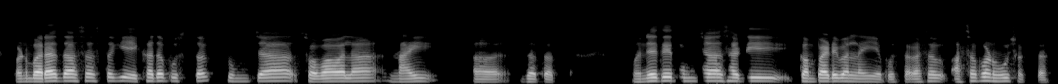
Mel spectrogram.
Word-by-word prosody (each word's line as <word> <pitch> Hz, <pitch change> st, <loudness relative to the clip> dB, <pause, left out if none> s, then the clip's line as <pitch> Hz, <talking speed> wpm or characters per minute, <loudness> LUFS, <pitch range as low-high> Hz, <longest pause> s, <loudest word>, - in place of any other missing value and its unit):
पण 135 Hz, +1 st, -4 dB
बऱ्याचदा 155 Hz, +3 st, +7 dB
असं 160 Hz, +1 st, -1 dB
असतं 165 Hz, +1 st, -4 dB
की 170 Hz, -, -1 dB
एखादं 160 Hz, +3 st, +1 dB
पुस्तक 160 Hz, +1 st, -4 dB, 0.2 s
तुमच्या 155 Hz, +3 st, 0 dB
स्वभावाला 145 Hz, +2 st, +3 dB, 0.3 s
नाही 140 Hz, +2 st, -3 dB, 0.4 s
अ, 120 Hz, -, -4 dB, 0.5 s
जतत. 130 Hz, -2 st, -2 dB, 0.8 s
म्हणजे 140 Hz, +5 st, +3 dB
ते 170 Hz, -, +5 dB
तुमच्यासाठी 160 Hz, -, -1 dB, 0.4 s
कंपॅटिबल 150 Hz, +1 st, +3 dB
नाहीये 135 Hz, -2 st, -4 dB
पुस्तक. 120 Hz, 0 st, -8 dB
असं 150 Hz, +3 st, -3 dB, 0.2 s
असं 125 Hz, +6 st, -3 dB
पण 170 Hz, -1 st, +3 dB
होऊ 150 Hz, +1 st, 0 dB
शकतं. -, -, -9 dB
150 Hz, 130 wpm, -21 LUFS, 140-160 Hz, 0.8 s, बऱ्याचदा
